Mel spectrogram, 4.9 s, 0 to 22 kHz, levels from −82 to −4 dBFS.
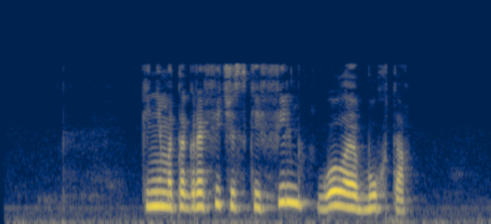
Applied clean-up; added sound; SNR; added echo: none; none; none; none.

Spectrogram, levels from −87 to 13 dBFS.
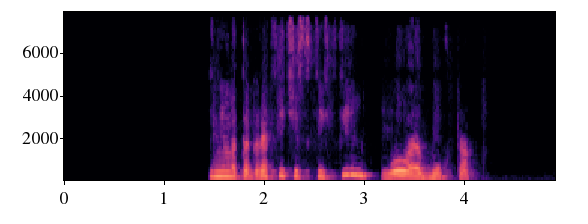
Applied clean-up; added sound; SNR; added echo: neural mask model DeepFilterNet 3.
